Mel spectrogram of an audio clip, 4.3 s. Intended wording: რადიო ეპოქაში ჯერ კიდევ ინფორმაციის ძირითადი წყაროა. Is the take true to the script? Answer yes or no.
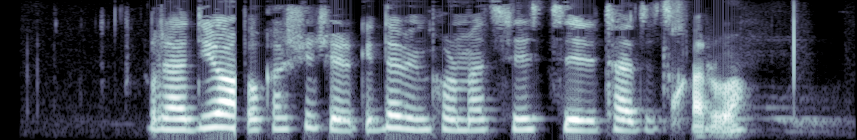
yes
